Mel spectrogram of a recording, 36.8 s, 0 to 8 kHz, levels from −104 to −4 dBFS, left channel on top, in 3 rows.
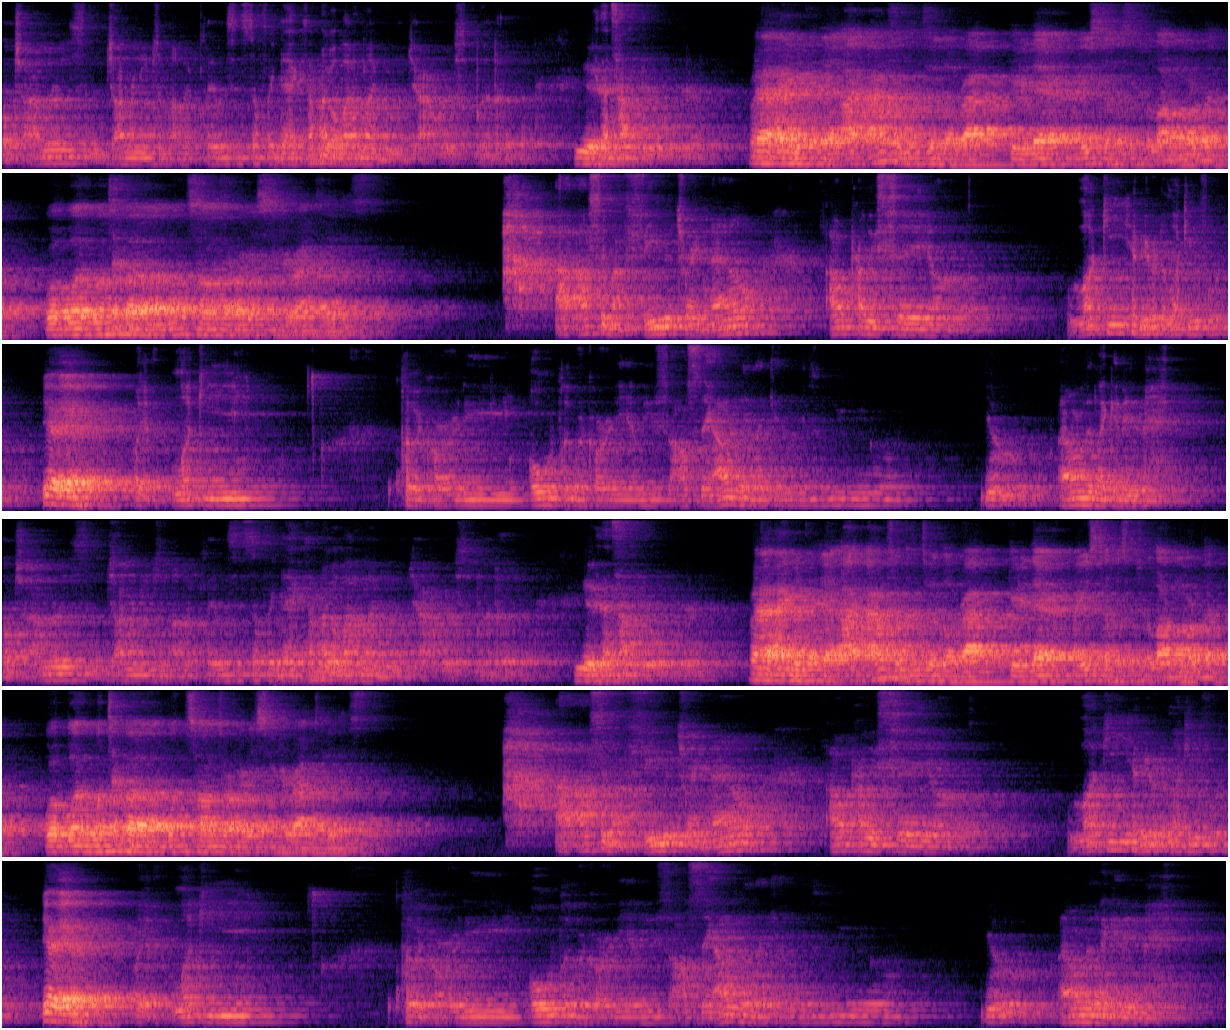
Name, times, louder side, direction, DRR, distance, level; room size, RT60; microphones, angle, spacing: voice 1, 0.0-5.2 5.9-7.1 17.3-20.2 20.5-22.0 22.9-24.5 25.8-27.0 28.5-33.5 34.3-36.2, left 1 dB, 90° left, 1 dB, 1.0 m, -38 dB
voice 2, 5.7-6.0 7.5-12.2 12.7-15.7 24.9-25.3, equal, 60° right, -4 dB, 1.8 m, -29 dB
9.7 x 4.5 x 5.9 m, 2.2 s
head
